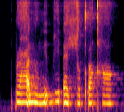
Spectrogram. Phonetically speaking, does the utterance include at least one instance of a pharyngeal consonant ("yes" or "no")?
yes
